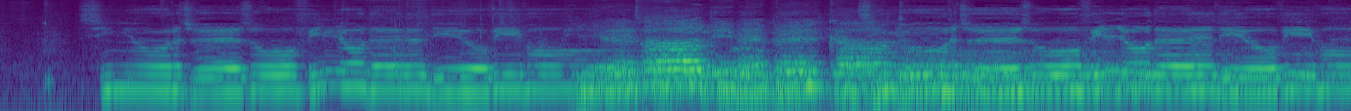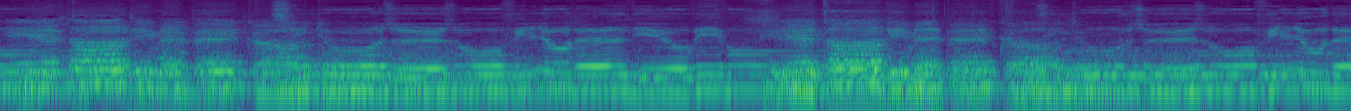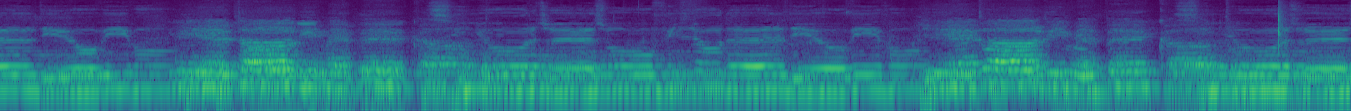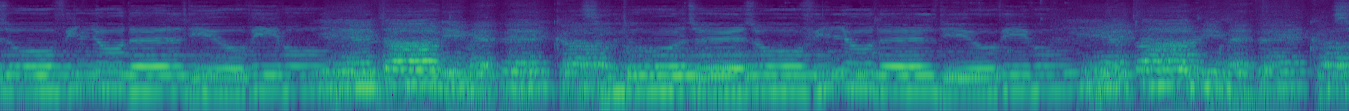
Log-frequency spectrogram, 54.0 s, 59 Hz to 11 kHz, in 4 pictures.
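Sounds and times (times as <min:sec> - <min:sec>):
low voices chanting: 0:05.0 - 0:41.5, 0:42.2 - 0:54.0.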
